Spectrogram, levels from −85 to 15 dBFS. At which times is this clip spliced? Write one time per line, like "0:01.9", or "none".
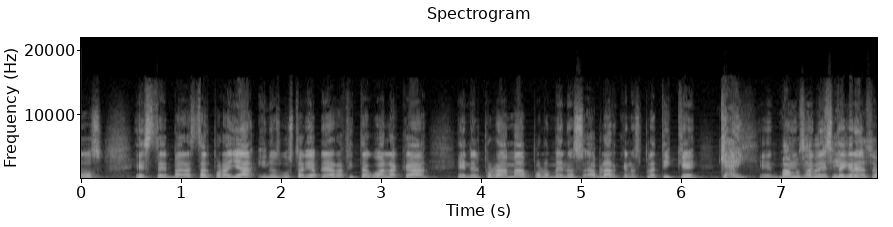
0:02.4
0:05.4
0:06.3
